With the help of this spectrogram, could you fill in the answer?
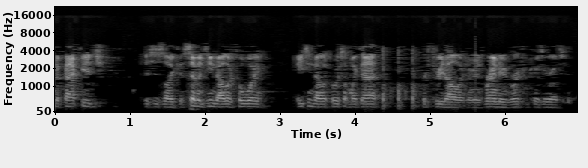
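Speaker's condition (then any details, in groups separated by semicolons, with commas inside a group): No condition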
